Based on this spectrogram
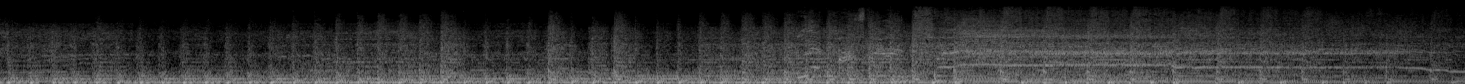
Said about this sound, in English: Peter, play when he screams, the build up, and then when he screams, let my spirit pass.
